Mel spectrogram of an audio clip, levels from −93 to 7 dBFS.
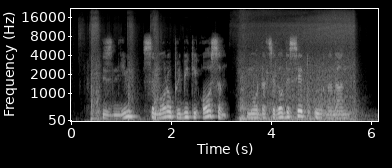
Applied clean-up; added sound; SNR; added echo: none; Fire; 12 dB; none.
